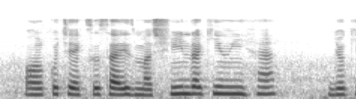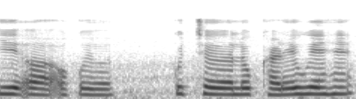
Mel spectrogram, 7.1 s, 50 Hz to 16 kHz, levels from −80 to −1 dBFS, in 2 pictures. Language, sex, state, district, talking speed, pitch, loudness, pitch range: Hindi, female, Chhattisgarh, Kabirdham, 125 wpm, 230 Hz, -26 LUFS, 220-245 Hz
